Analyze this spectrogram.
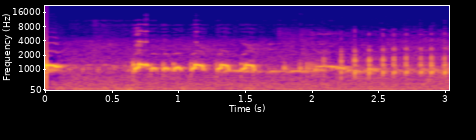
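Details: Local zebra dove lure song for drawing other birds to sing: a low hum-like coo leads into several separate rounded notes, then a quicker rattling roll of short notes.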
